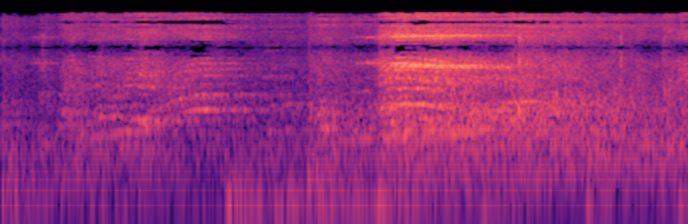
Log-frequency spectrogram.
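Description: Women players shout to each other across the court.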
